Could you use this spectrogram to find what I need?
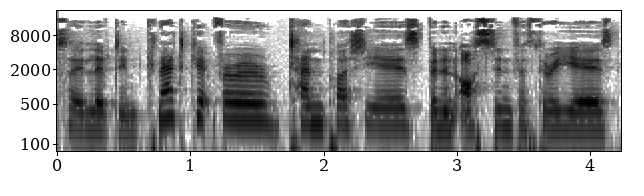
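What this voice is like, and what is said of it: Mixed British and Southern US accent. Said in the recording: “it sounds British, but then you say something's really Southern ... my accent really is a bit of a mix of, of all three of those”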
